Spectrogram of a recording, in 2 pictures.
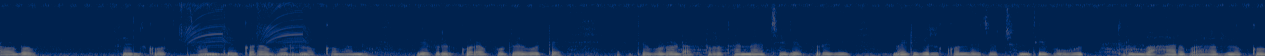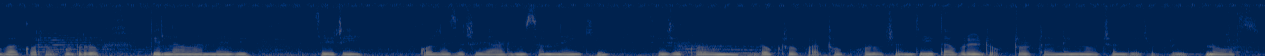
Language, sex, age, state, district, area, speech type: Odia, male, 18-30, Odisha, Koraput, urban, spontaneous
